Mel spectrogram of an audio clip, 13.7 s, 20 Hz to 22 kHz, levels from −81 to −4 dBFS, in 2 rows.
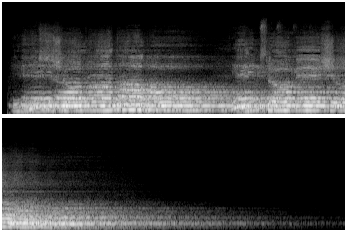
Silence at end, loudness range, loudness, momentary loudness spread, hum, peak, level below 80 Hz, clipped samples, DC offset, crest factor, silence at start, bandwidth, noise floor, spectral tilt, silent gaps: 3.4 s; 13 LU; -18 LUFS; 17 LU; none; -4 dBFS; -54 dBFS; under 0.1%; under 0.1%; 16 dB; 0.2 s; 10.5 kHz; -69 dBFS; -8.5 dB/octave; none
